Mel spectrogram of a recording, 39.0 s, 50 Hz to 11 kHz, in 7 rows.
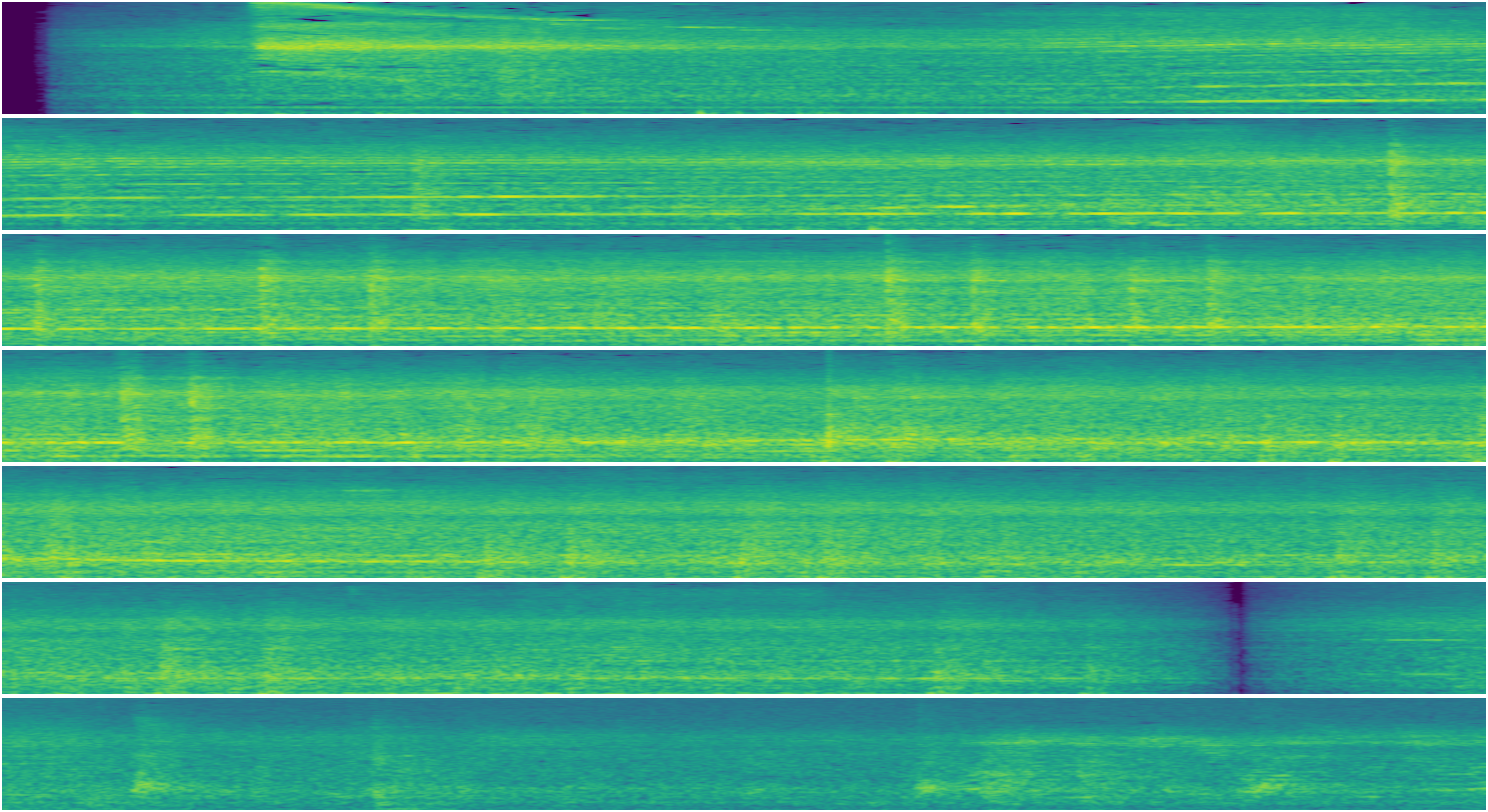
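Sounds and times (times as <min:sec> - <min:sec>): electric train whine: 0:00.2 - 0:35.6.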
